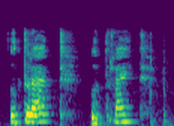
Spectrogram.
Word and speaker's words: Utrecht: That's how you pronounce that? Sounds like I'm one of them Vikings at that point. Utrecht.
